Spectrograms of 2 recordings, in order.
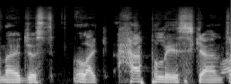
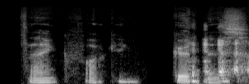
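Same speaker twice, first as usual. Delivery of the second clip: quietly muttered under the breath; 4 dB quieter than usual. Reacting in character to a giant explosion: muttered under breath. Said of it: "under my breath".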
